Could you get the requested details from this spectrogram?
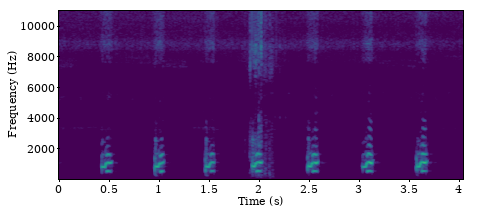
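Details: Agitated white-breasted waterhen responding to a trapping decoy: evenly spaced, harsh croaks about every half second, seven notes in a row, one slightly noisier and broader than the rest.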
